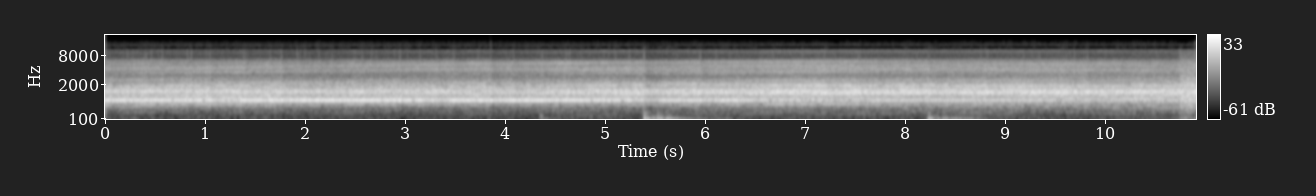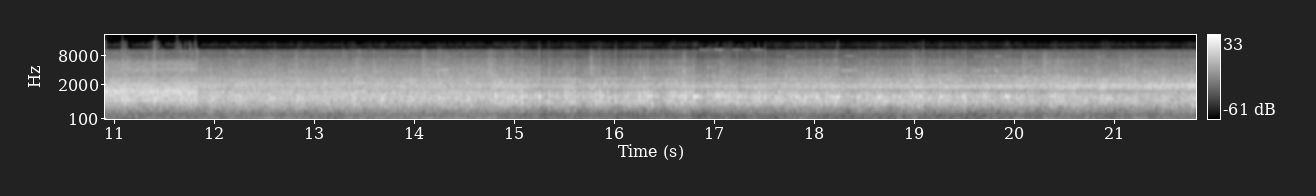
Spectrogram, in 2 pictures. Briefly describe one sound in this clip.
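A small model train motor whirs steadily as it runs along the track.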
